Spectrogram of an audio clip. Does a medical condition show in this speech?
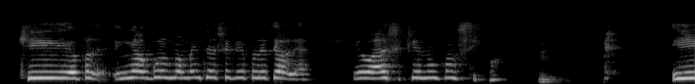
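Yes: cerebral palsy.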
